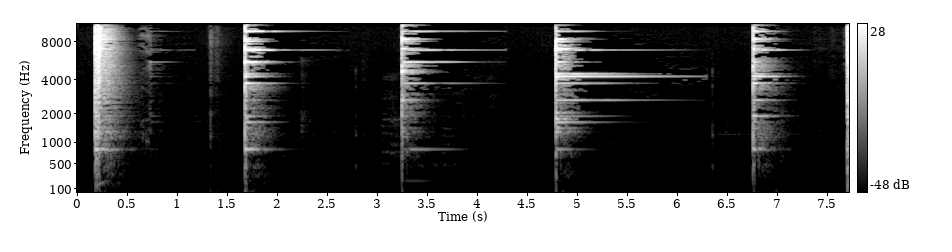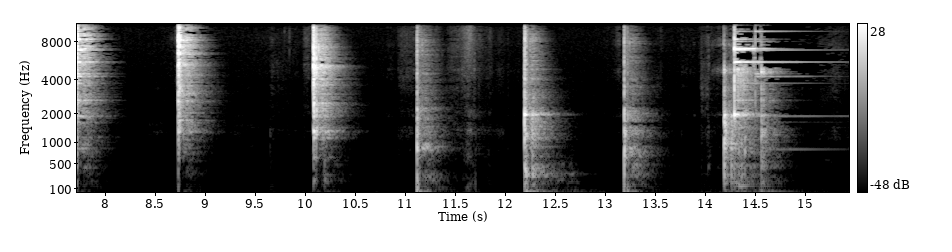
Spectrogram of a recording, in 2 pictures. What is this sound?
Full strike pack
SFX for a game- multi
block, clang, duel, fight, game, hit, impact, knife, metal, metallic, percussion, strike, sword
